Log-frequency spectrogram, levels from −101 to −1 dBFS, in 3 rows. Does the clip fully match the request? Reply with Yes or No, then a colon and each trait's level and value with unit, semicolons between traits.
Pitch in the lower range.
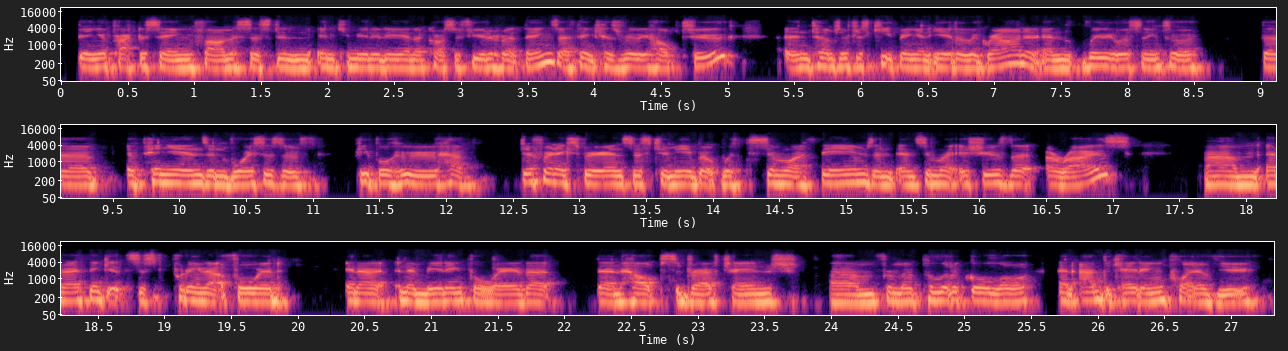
No: medium, 150 Hz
